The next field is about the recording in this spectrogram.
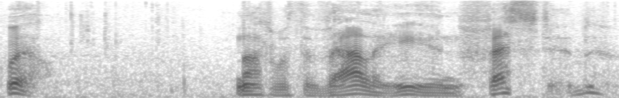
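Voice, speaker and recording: A pompous, indignant scholar-priest from a video game. His delivery is theatrical and animated, with formal archaic wording and an unhurried, declaiming pace. Some ambient noise sits behind him. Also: lowish voice, full character voice. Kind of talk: video game cutscene acting.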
